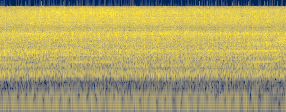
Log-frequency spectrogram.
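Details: Car engine after a first-time valve cover gasket job, done because of oil in the spark plug holes, and with the power steering now working: steady, even idle, a constant hiss over a smooth low hum, no knocks or misses. Normal idle.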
